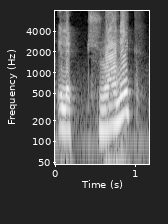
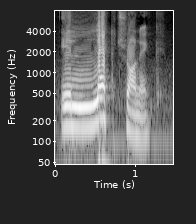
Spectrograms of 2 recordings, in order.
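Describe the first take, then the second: First: The stress is not on the second syllable. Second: The stress is on the second syllable. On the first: The speaker calls it wrong. "And it's not electronic" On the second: The speaker calls it right. "The lek goes up"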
